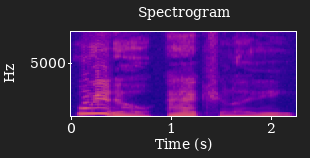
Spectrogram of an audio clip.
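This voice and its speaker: A man's voice: fairly high pitch, huge pitch swings, extremely slow, darkish tone, no room sound, heavily acted. A man reading a story aloud, voicing a flirtatious red-haired woman of about thirty-five with a Southern US drawl. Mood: coy. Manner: coy, drawling.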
